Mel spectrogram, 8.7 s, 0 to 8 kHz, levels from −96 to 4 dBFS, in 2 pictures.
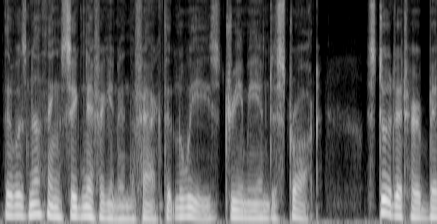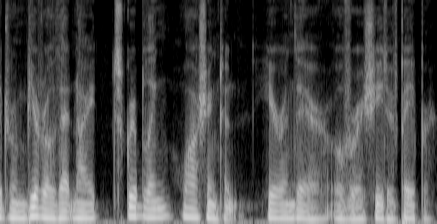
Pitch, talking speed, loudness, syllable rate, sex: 100 Hz, 200 wpm, -19 LUFS, 6.0 syllables/s, male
